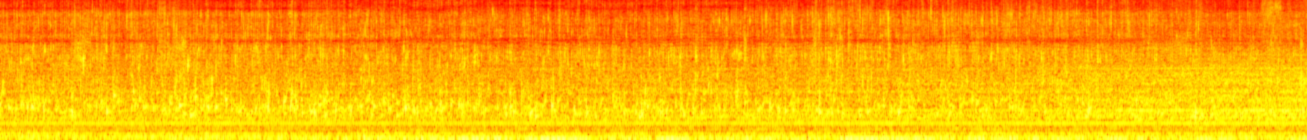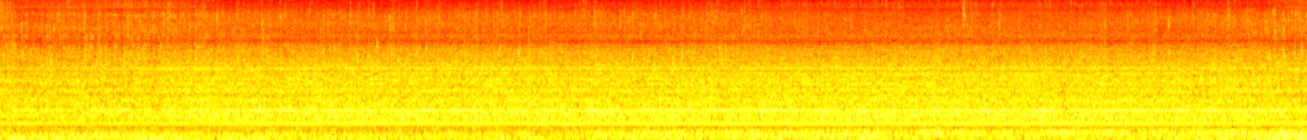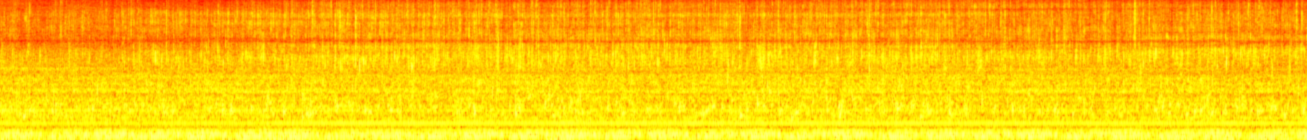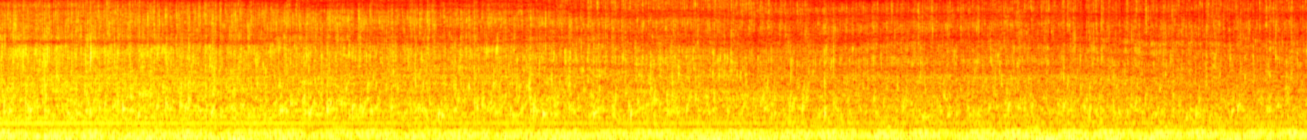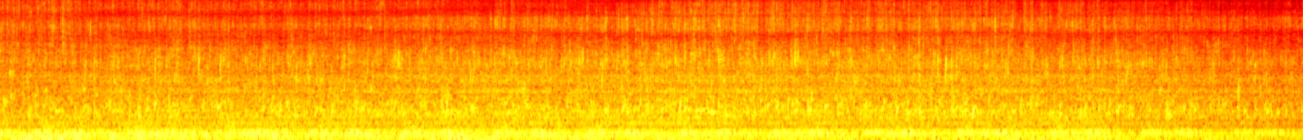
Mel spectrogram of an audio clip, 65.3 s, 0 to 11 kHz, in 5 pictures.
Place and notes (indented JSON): {
  "title": "Funkhaus Nalepastr., Berlin - fountain",
  "date": "2013-06-22 10:30:00",
  "description": "fountain at Funkhaus Nalepastr.\n(SD702 Audio Technica BP4025)",
  "latitude": "52.48",
  "longitude": "13.50",
  "altitude": "35",
  "timezone": "Europe/Berlin"
}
